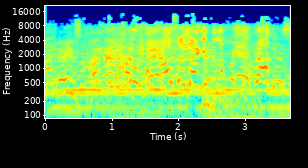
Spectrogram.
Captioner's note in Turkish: Herkes bağırışıyor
